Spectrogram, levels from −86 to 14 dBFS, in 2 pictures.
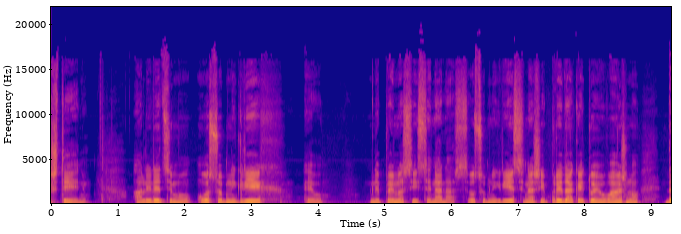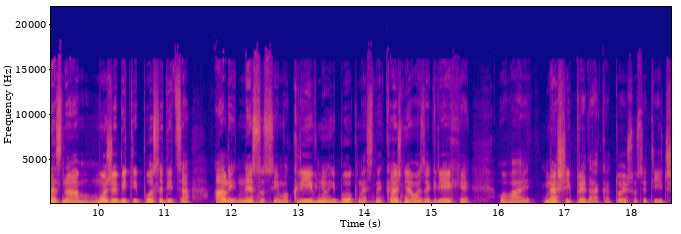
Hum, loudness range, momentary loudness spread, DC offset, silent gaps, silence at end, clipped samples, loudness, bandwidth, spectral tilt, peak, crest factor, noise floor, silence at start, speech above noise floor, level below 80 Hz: none; 4 LU; 11 LU; under 0.1%; none; 0 s; under 0.1%; -21 LUFS; 17.5 kHz; -5 dB/octave; -2 dBFS; 18 dB; -58 dBFS; 0 s; 37 dB; -58 dBFS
